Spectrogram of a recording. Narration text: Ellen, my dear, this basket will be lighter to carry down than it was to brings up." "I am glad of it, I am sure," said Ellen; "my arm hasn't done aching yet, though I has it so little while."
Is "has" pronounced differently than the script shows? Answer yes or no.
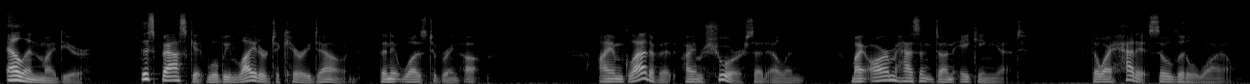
yes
